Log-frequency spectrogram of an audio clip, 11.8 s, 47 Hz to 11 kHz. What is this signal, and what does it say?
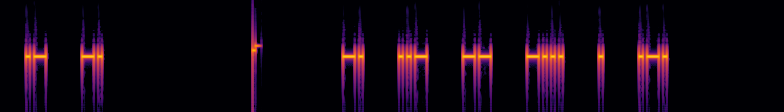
Morse code, heard as a keyed tone, about 20 wpm, spaced as for 11 wpm, 700 Hz. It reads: AN NUMBER
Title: 3x Character Spacing - Top 100 Words - 20wpm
